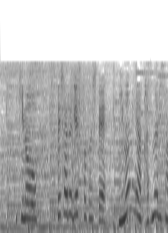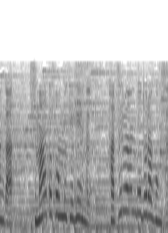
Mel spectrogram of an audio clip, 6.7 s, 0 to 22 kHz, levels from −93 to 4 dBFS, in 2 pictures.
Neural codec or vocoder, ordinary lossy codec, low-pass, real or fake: none; MP3, 32 kbps; 7.2 kHz; real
